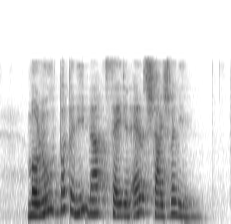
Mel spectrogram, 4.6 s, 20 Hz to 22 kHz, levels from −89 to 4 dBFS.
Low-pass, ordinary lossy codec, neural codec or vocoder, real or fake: 7.2 kHz; AAC, 32 kbps; codec, 16 kHz, 0.8 kbps, ZipCodec; fake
